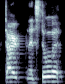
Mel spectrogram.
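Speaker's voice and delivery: high, loud, excited yes; eager agreement. Retold or imitated. Cousin eagerly agrees to the song.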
